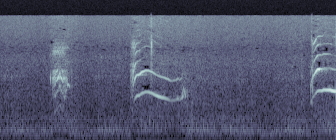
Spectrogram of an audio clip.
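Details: Siberian kittens from a litter of two mothers, indoors, giving three high thin meows, the middle one drawn out and wavering, the last rising sharply, against a faint room hiss.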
